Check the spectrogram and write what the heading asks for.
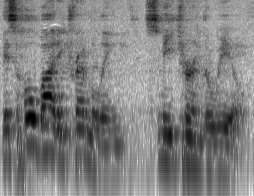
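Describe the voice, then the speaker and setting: A man, an author, reading a story aloud to a bookstore audience with expressive narration. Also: fairly high pitch, normal speed. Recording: roomy, distant mic, faint hiss.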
